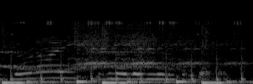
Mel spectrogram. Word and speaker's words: Zonai: Zonai. Yes. The correct correct pronunciation.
